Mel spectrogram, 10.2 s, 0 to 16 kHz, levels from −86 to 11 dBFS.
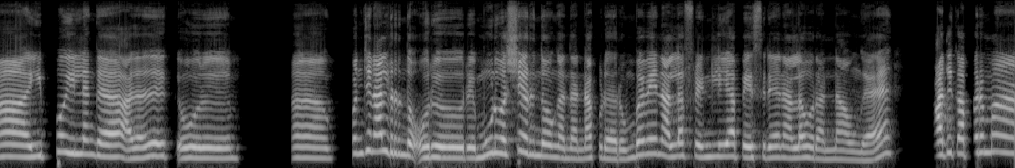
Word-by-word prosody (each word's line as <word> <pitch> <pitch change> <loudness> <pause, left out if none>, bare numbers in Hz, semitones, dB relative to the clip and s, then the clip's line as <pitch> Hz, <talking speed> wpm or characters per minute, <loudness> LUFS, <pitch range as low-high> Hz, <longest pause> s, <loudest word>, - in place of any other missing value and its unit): ஆ 260 - +2 0.4
இப்போ 255 +8 -8
இல்லங்க. 310 -3 0 0.3
அதாவது 225 +5 +1 0.4
ஒரு 230 -1 +2 0.9
ஆ - - -2 0.5
கொஞ்ச 335 +3 -3
நாள் 380 +1 +6
இருந்த 305 -4 0
ஒரு 240 +1 +1 0.2
ஒரு 230 0 0
3 340 +4 -1
வருஷம் 320 +3 +2
இருந்தோங்க, 270 -5 -1
அந்த 220 -1 -4
அண்ணாகூட. 225 +1 -2
ரொம்பவே 290 +10 0
நல்லா 265 +1 +2
ஃப்ரண்ட்லியா 265 0 -1
பேசுற 240 0 -1 0.2
நல்லா 230 +1 +1
ஒரு 220 - -4
அண்ணா 200 0 -6
அவுங்க. 180 -2 -6 0.7
அதுக்கு 325 +2 +2
அப்பறமா 355 +3 -2
260 Hz, 155 wpm, -20 LUFS, 230-315 Hz, 0.9 s, நாள்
